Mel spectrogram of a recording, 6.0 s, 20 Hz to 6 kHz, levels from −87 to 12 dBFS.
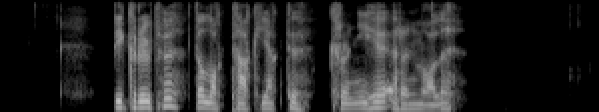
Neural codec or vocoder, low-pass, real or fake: codec, 16 kHz, 4 kbps, X-Codec, HuBERT features, trained on balanced general audio; 5.4 kHz; fake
